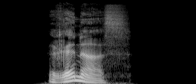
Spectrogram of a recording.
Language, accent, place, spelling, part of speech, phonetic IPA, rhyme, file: German, Germany, Berlin, Renners, noun, [ˈʁɛnɐs], -ɛnɐs, De-Renners.ogg
- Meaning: genitive of Renner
